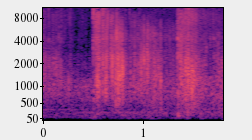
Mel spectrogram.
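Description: footsteps

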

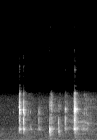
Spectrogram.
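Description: glasses clinking

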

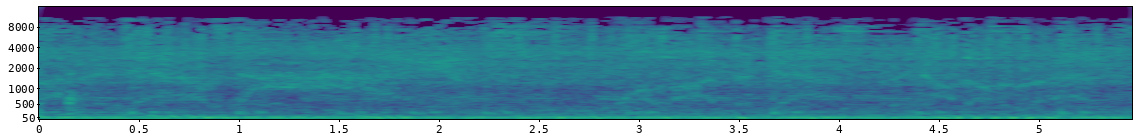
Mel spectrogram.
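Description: man screaming

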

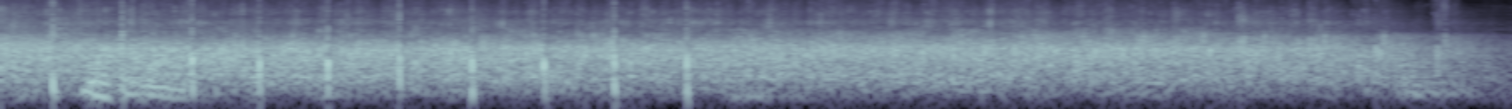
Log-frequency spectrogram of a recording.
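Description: audience round of applause

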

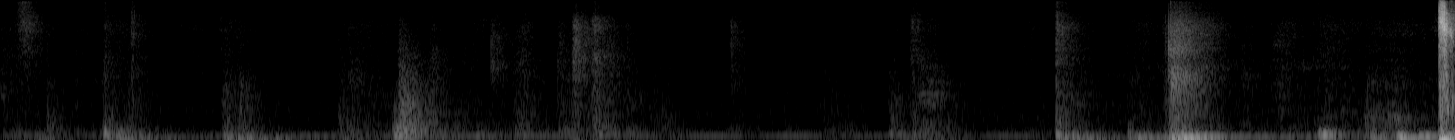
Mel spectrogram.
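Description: door being closed

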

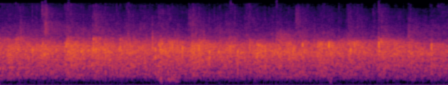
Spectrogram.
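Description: audience applauding

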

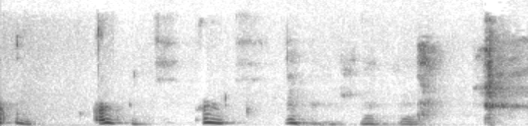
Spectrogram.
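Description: dogs barking

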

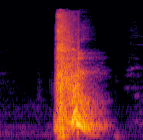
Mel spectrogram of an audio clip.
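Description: a person sneezing

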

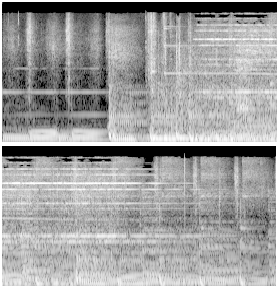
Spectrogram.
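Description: telephone bell ringing

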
